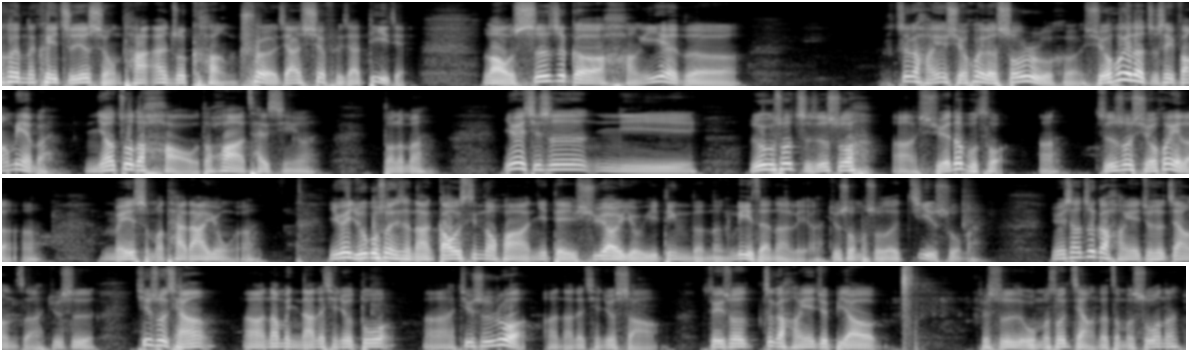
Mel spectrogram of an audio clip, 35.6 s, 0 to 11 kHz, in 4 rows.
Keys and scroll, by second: 3.9 ctrl+z, 4.2 x, 9.2 ctrl+z, 23.2 2, 24.8 2, 24.9 space, 26.5 3, 26.7 3, 29.4 space, 31.4 space, 33.3 ctrl+z, 33.5 ctrl+z, 33.7 ctrl+z, 33.9 x.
